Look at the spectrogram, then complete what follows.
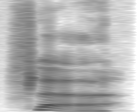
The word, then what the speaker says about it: Fleur: Today's guest is one of my dear friends and colleagues and teammates, Flur Robinson, and is pronounced Flur.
